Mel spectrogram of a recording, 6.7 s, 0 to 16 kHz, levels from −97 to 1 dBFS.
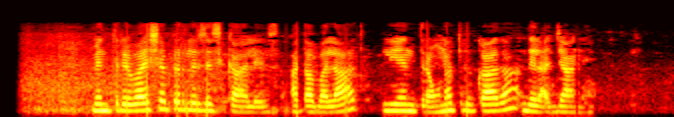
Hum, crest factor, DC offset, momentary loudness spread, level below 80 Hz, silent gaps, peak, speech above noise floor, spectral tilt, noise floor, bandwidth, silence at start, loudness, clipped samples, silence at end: none; 18 dB; under 0.1%; 16 LU; -56 dBFS; none; -2 dBFS; 37 dB; -4.5 dB/octave; -56 dBFS; 7.8 kHz; 0.2 s; -18 LUFS; under 0.1%; 0.85 s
